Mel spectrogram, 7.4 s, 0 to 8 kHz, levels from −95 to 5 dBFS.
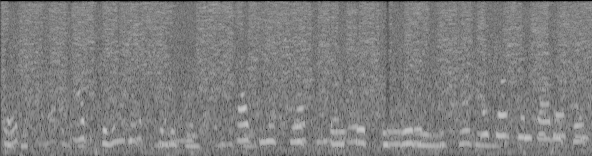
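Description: Right from the start there's a doubled audio track: a second full-band copy trails about 0.7 s behind, roughly 5 dB down, most likely from a second, slower capture path. Then the speech suppressed in double talk shows up at 0.49 to 1.02 s, 1.54 to 1.73 s and 2.73 to 2.96 s, with short dips of about 5 dB, likely the echo canceller ducking while both sides talked at once.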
